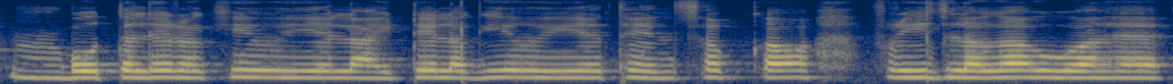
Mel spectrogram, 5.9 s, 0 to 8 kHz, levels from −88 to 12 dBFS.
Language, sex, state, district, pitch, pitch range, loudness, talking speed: Hindi, female, Odisha, Malkangiri, 245 Hz, 235-250 Hz, -15 LUFS, 155 wpm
